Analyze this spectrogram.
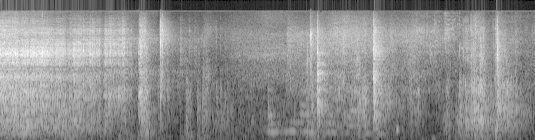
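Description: Stiff paper rustles and crackles as it is lifted.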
